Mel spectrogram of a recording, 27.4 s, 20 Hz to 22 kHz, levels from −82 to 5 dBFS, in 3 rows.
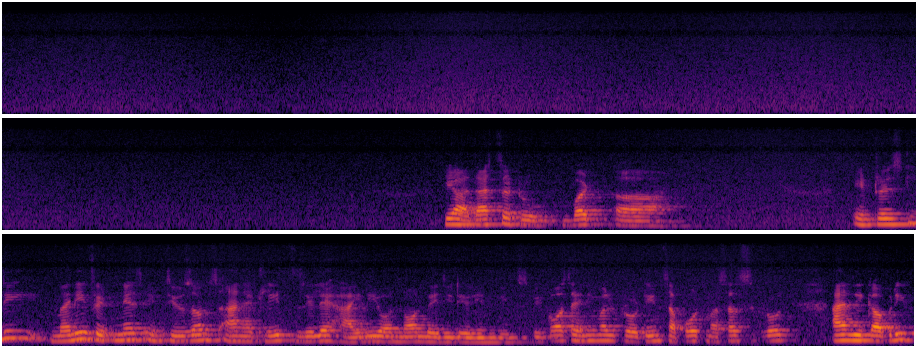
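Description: Listening to the speech from beginning to end, nothing stood out as a technical fault.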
